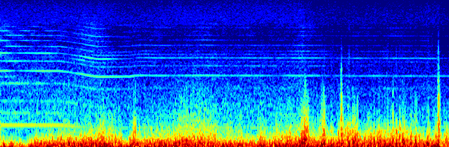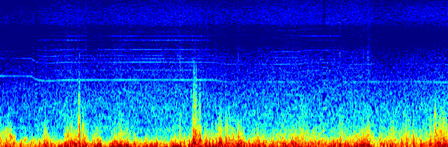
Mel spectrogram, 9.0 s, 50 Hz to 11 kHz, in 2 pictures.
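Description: A HobbyZone AeroScout S2 radio-controlled airplane taxiing on the ground in high wind, its small electric motor whining in rising and falling pitches over heavy wind buffeting on the microphone.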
